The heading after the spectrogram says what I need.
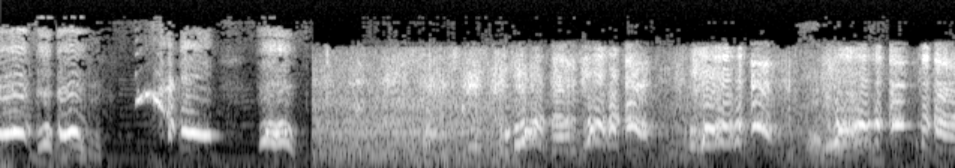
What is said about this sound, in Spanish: Este es uno de los vídeos más vistos en YouTube. Bebés descarajándose vivos de risa con perros, que es muy curioso cómo reaccionan. En lugar de tenerles miedo, como muchos adultos, ellos se lo pasan de maravilla.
